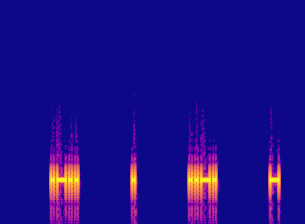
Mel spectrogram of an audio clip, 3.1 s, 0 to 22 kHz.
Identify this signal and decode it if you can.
Morse code, heard as a keyed tone, about 40 wpm, spaced as for 14 wpm, 690 Hz. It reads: LEFT
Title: 6x Character Spacing - Top 500 Words - 40wpm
